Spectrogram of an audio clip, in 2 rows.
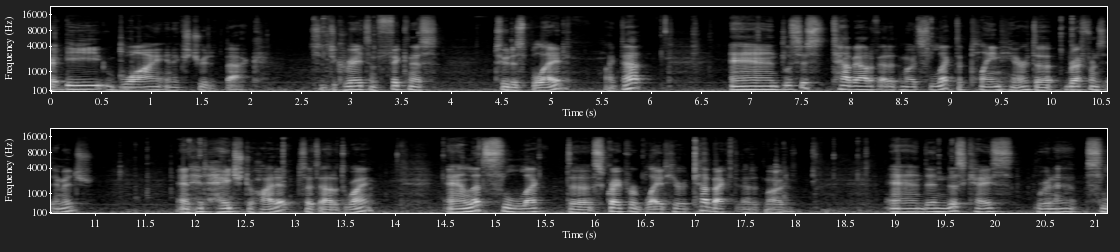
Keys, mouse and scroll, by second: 0.0 e, 2.7 shift+click, 2.9 z, 3.5 scroll down 1, 3.6 middle click, 6.2-7.4 scroll up 1, 7.4 Tab, 8.6 click, 10.1 click, 10.6 scroll down 1, 11.2 g, 12.0 right click, 12.3 h, 12.8 scroll down 1, 13.1-14.8 middle drag, 14.5-14.8 scroll up 1, 14.8 click, 15.4-16.9 middle drag, 16.4-16.9 scroll up 2, 16.9 Tab, 17.8 KP_3, 18.3 shift+middle click, 18.6 scroll up 1, 19.0 z, 21.0 click.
